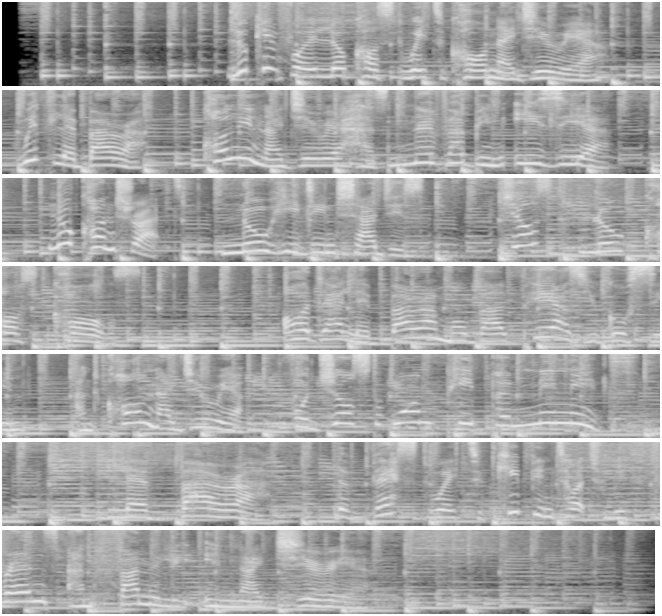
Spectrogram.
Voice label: female english and african nigerian accent commercial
